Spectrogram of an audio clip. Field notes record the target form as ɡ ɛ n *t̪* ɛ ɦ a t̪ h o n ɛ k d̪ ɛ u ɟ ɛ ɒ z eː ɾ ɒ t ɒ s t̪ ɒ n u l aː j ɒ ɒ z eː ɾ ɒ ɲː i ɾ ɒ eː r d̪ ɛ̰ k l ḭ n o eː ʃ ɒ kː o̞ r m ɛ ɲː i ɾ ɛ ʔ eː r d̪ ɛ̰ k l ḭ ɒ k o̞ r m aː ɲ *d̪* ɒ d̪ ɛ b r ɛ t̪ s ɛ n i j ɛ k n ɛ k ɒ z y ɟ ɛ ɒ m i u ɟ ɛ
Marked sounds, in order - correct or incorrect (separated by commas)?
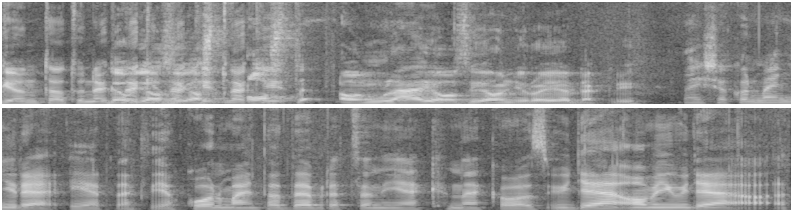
correct, incorrect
